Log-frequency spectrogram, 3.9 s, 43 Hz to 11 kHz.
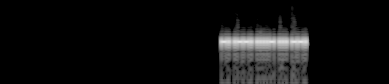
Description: Morse code, heard as a keyed tone, about 70 wpm, 700 Hz. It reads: NP4SG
